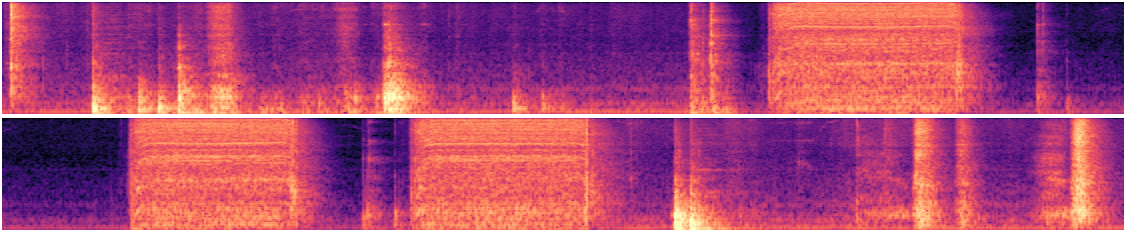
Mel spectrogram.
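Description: A centering drill bit bores a pilot hole for a hinge screw, running in three loud sustained bursts with pauses between, plus scattered handling knocks and clicks.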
